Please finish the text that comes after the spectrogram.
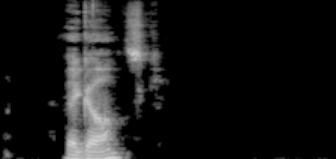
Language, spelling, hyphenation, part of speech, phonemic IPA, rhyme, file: Norwegian Bokmål, vegansk, ve‧gansk, adjective, /ʋɛˈɡɑːnsk/, -ɑːnsk, Nb-vegansk.ogg
- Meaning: 1. vegan (not containing animal products (meat, eggs, milk, leather, etc) or inherently involving animal use) 2. vegan (relating to vegans or veganism)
